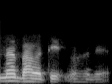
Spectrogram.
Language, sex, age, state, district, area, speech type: Sanskrit, male, 18-30, Karnataka, Mysore, rural, conversation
